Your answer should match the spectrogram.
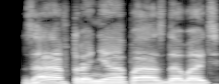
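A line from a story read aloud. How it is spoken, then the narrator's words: Old man's creaky voice. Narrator (Russian): проскрипел старик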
